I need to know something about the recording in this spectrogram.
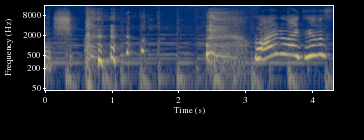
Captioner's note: laughs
